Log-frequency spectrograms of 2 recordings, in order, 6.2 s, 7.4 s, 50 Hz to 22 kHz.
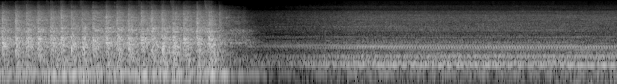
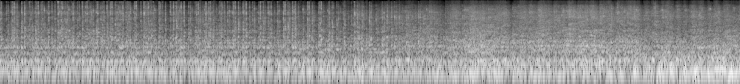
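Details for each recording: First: LS-swapped budget Mustang drag car, first start attempt after loading tune: even starter cranking about eight compression pulses a second for two seconds, never catches; spark plug wire check shows no spark, likely no power to the coils. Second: Budget LS-swapped Mustang drag car, first start with open headers; loud, crisp V8 bark, steady and even for several seconds before shutdown; slight smoke, probably greasy fingers, minor trans fluid leak: normal running.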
